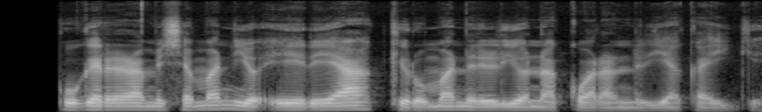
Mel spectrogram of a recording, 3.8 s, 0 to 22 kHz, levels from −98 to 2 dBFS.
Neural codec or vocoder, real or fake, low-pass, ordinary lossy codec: none; real; none; none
